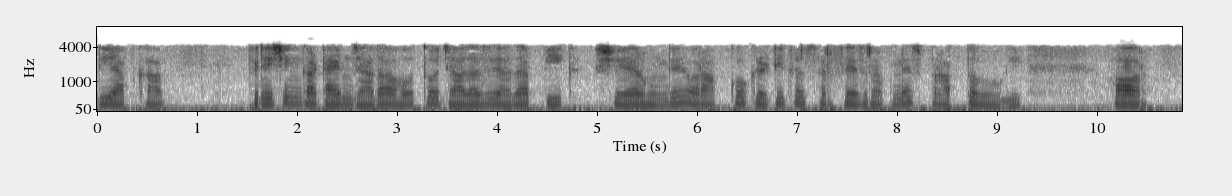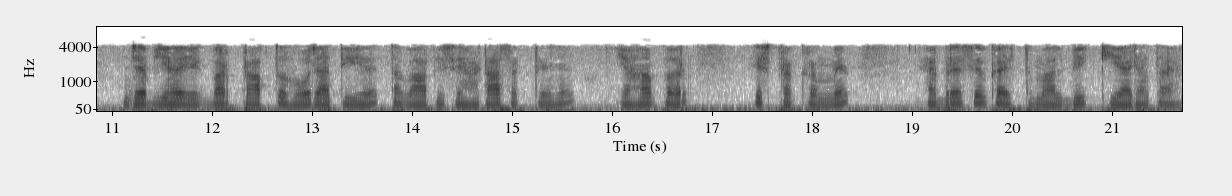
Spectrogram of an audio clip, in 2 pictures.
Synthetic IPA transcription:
d̪iaːpka | fɪnɪʃɪ̃ŋɡkaʈaːɪmzjaːd̪aɦot̪ozjaːd̪asezjaːd̪apiːkʃeːjəɾɦõːŋɡeɔːɾaːp̚kokɾɪʈɪkəlsɐɾfʰeːzɾɐpʰnespɾaːp̚t̪ɦoːɡiː | ɔːɾ | d͡ʒɐbjɐɦeːk̚baːɾpɾaːpt̪ɦod͡ʒaːt̪iɦɛt̪ɐbaːpɪseɦɐʈasɐk̚t̪eɦɛ̃ | jɐɦãpɐɾ | ɪspɾɐkɾəmːẽ | ɛːbɾeːsɪʋkaɪst̪eːmaːlbʱikijad͡ʒaːt̪aɦɛː

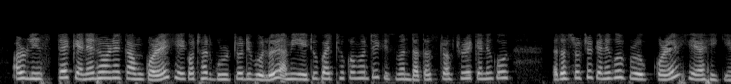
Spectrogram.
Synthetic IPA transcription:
a̰ɹulistɛkɛnɛdʱɔɹɔnɛkamkɔɹɛxejkɔtʰatɡuɹutːɔdibɔlojamiejtʊpajtʰːɔkɹɔmɔtɛkisumandatastɹak̚t͡ʃɔɹɛk | d̥atastɹɔk̚t͡ʃɔɹkɛnɛkojpɹojoɡ̚kɔɹɛxɛjaxikim

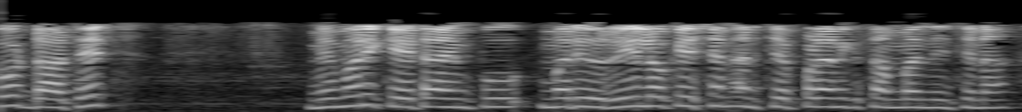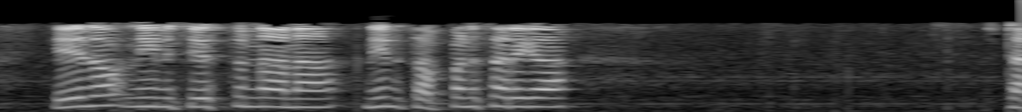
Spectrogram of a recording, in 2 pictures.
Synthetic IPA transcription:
oɖaːʈeːt͡ʃ | memoːɾiːkeːʈaːjimpumɐɾijuɾiːloːkeːʂɐnɐnit͡ʃɛpːɐɽaːnik̬isɐmbɐnd̪ʱiɲt͡ʃinɐeːd̪o̞ːne̞ːnut͡ʃe̞ːst̪unːaːnaːne̞ːnut̪ɐpːɐnɐsɐɾiɡaː | sʈa

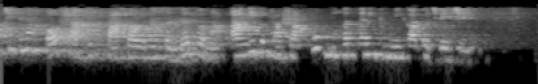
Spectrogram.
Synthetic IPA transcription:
t͡ʃʰit̪enãɔʃad̪ʱik̪pasaonasə̃nd̪əɾbʱəmããŋɡit̪bʱaʃakʰubməɦət̪ʋənibʱumikabʱəd͡ʒʋet͡ʃʰe

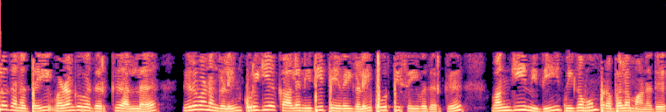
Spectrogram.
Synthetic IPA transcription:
lɐðɐnɐt̪ːɐɪʋʔɐɻɐŋɡɯʋɐðɐrkɯɐlːɐ | nɪɾɯʋɐɳɐŋɡɐɭɪnkʊɾɪɣɪjɐkaːlɐnɪðit̪eːʋɐɪɣɐɭɐɪpuːɾt̪isɛjʋɐðɐrkɯ | ʋɐŋɡinɪðimɪɣɐʋɯmpɪɾɐbɐlɐmaːnɐðɯ

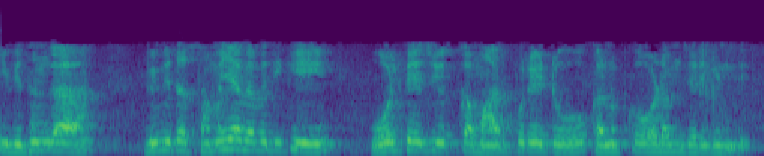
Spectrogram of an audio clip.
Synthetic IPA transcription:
iːʋid̪ʱɐŋɡaː | ʋiʋid̪ʱɐsɐmɐjɐʋjiʋɐd̪ʱiki | oːlʈe̞ːd͡ʒujɔkːɐmaːɾpuɾe̞ːʈukɐnupukɔːʋɐɽɐmd͡ʒɐɾiɡind̪i

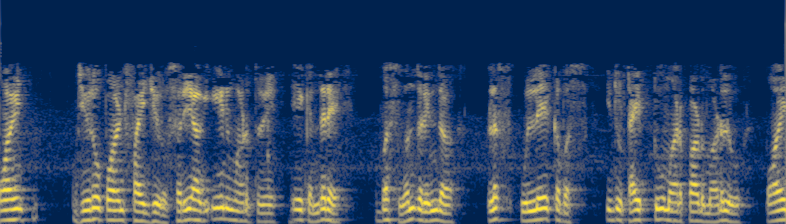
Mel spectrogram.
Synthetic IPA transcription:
paːjiɳʈ | d͡ʒiːɾoːpaːjɳʈpʰɐjʋd͡ʒiːɾoːsɐɾijaːɡiʔeːnumaːɽut̪ːɐd̪eeːkɛnd̪ɐɾe̞ | bɐsʋond̪ɐɾind̪ɐ | plɐsulːeːkɐbɐs | id̪uʈɐjp̚ʈuːmaːɾpaːɾɽumaːɽɐlu | paːj

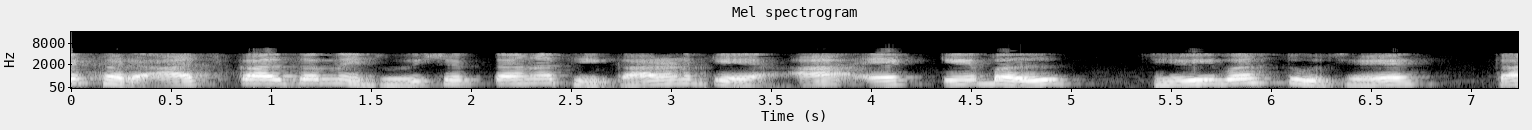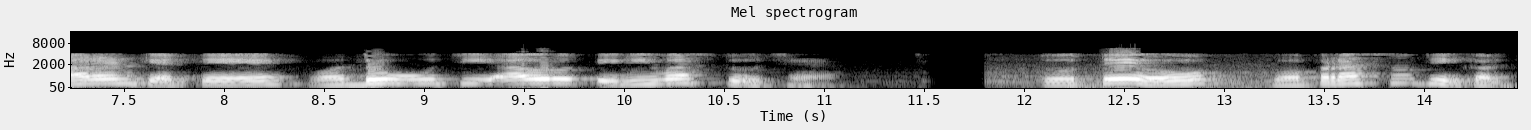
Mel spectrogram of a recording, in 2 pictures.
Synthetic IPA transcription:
ekʰəɾad͡ʒkalt̪əmed͡ʒoiʃək̚t̪anət̪ʰikaɾəɳkeaekːebəl | d͡ʒeʋiʋəst̪ut͡ʃʰe | kaɾəɳket̪eʋəd̪ʱuut͡ʃiaʋɾut̪iniʋəst̪ut͡ʃʰḛ | t̪ot̪eoʋəpɾasnə̃t̪ʰikəɾt̪

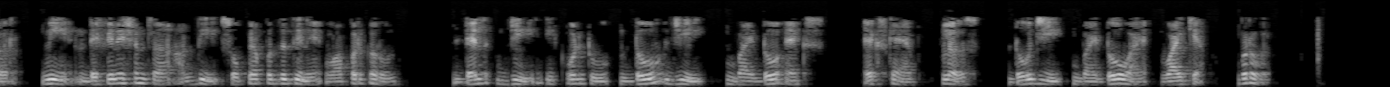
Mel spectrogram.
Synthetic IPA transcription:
t̪əɾ | miːɖefiniɕənt͡saʔa̰d̪ʱiːsopjapəd̪ʱːət̪ineʋapəɾkəɾuːn | ɖeld͡ʑiːkʋəlʈuɖod͡ʑi | bajɖoʔeks | ekskæp | pləs | ɖod͡ʑibajɖoʋajʋajkap̚ | bəɾobəɾ

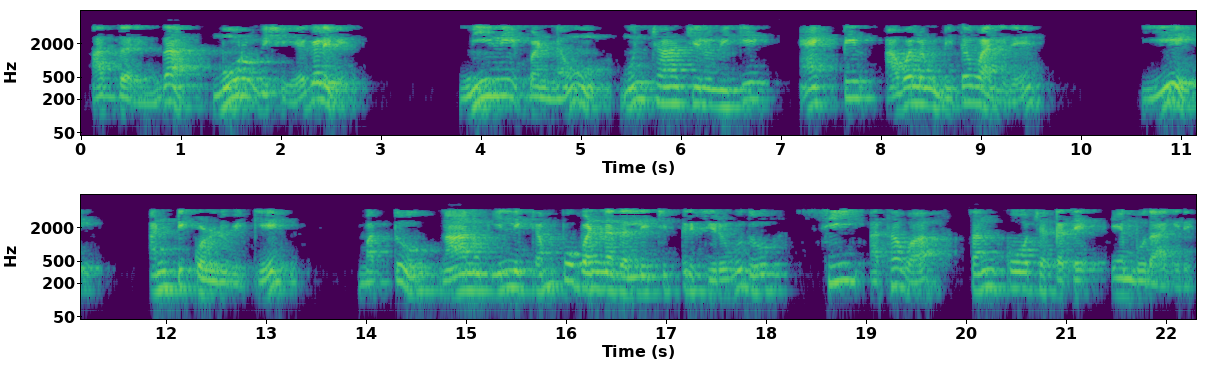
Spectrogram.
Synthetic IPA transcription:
ɐd̪ːɐɾind̪ɐmuːɾuʋiʃɐjɐɡɐɭiʋḛ | niːlibɐɳːɐʋumuɲt͡ʃaːt͡ʃiɾuʋike | aːk̚ʈinɐʋɐlɐmbʱit̪ɐʋaːɡid̪e̞ | eː | ɐɳʈikoɭːuʋike | mɐt̪ːunaːnuʔilːikempubɐɳːɐd̪ɐlːit͡ʃit̪ɾisiɾuʋud̪u | siːɐt̪ʰɐʋaːsɐŋkɔːt͡ʃɐkɐt̪e̞embud̪aːɡid̪e

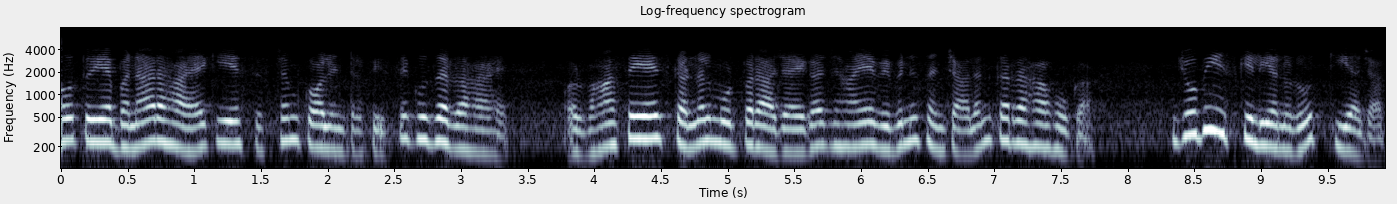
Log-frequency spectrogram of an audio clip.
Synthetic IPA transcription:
ɦot̪ojebɐnaɾɐɦaɦɛkijesɪsʈəmkɔːlɪ̃ɳʈəɾfḛːsːeɡʊzəɾːɐɦaɦɛː | ɔ̰ːɾʋɐɦãsejeɪskɐɾnəlmoːɖ̚pɐɾaːd͡ʒaːeːɡad͡ʒɐɦãjeʋɪbʱɪnːsɐ̃ɲt͡ʃaːlənkɐɾːɐɦaɦoːɡa̰ː | d͡ʒoːbʱiɪskelieɐnʊɾoːd̪̚kijad͡ʒa̰ːt̪

